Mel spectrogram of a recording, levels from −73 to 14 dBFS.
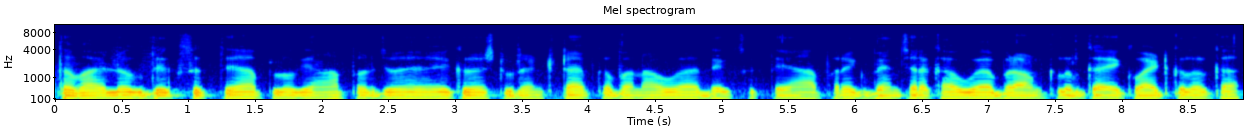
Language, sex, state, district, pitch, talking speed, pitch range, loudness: Hindi, male, Chandigarh, Chandigarh, 105 Hz, 240 wpm, 100-105 Hz, -18 LUFS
